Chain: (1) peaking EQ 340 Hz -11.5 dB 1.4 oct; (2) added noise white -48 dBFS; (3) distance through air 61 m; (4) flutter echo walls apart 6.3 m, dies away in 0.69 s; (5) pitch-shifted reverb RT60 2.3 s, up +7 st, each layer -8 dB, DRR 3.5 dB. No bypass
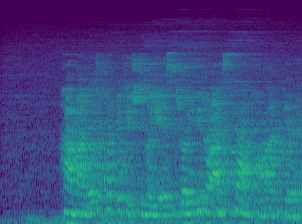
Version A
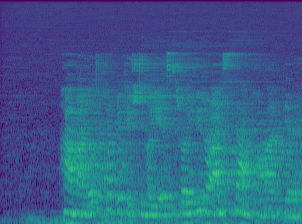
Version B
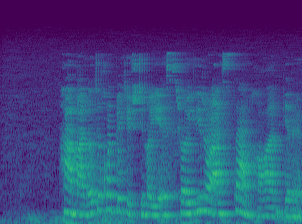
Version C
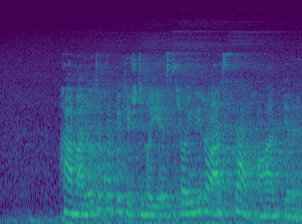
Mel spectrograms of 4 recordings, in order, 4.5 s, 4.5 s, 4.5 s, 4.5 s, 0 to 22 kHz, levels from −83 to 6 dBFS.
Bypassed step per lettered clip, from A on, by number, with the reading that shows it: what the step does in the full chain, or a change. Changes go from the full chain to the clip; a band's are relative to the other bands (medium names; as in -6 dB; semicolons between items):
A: 3, 8 kHz band +4.5 dB; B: 5, momentary loudness spread change +9 LU; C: 4, 125 Hz band +1.5 dB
